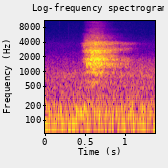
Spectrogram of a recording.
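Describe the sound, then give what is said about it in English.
One deep breath, a soft, airy rush of air that swells and then fades, heard quietly on its own. “But first, let's all take a deep breath.”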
